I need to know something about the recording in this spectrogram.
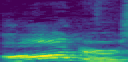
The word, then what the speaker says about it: honor: did that okay now honor sounds like it starts with an o but it's a silent h and i put for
